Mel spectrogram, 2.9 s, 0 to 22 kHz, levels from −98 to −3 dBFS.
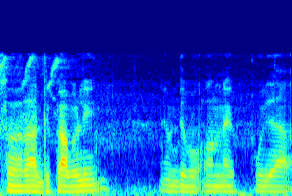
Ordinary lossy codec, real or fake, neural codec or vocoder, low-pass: none; fake; codec, 16 kHz, 16 kbps, FunCodec, trained on LibriTTS, 50 frames a second; 7.2 kHz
